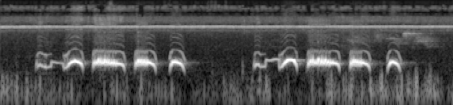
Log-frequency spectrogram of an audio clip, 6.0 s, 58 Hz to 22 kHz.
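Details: Wild spotted dove cooing in a live 2021 decoy recording meant to draw in wild doves. Two phrases, each a rising intro note followed by four hoarse coos, about three seconds apart. Low rustling and a steady high whine are in the background.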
